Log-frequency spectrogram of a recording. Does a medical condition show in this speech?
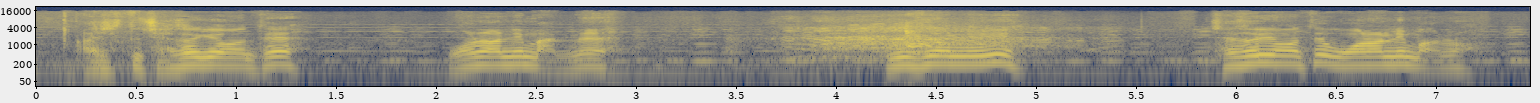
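No.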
